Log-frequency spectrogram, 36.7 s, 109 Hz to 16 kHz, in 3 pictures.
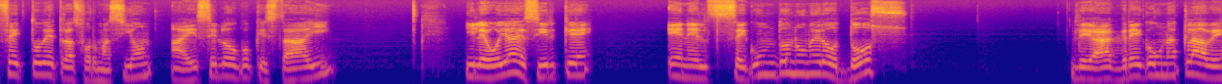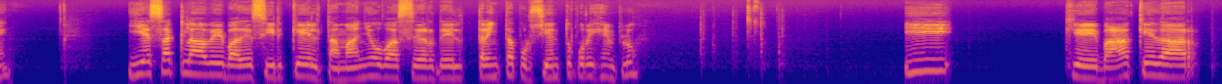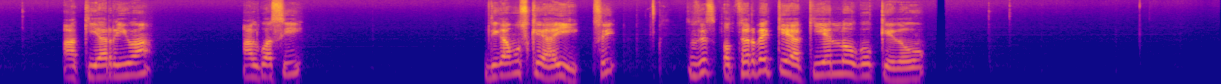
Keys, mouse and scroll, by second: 0.0 click, 1.2-2.9 drag, 5.4-8.9 drag, 11.0 click, 15.6 click, 16.2 click, 17.4 Delete, 17.8 Delete, 18.9 3, 19.5 Return, 24.3-30.2 drag, 32.6 click, 34.0 click.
